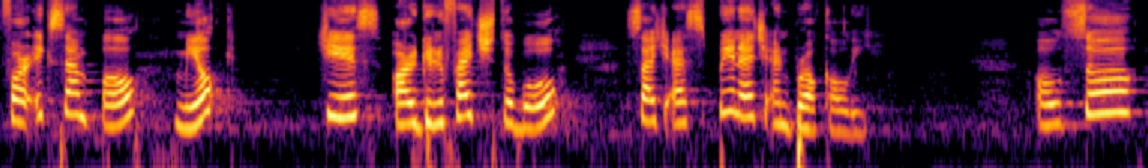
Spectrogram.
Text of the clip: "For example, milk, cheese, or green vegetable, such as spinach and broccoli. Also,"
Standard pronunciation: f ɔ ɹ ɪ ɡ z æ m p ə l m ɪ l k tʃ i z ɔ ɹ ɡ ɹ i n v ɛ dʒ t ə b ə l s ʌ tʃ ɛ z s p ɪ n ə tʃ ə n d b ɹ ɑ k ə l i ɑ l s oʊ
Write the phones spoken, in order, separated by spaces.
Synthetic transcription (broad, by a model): f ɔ ɹ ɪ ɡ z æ m p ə l m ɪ l k tʃ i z ɔ ɹ ɡ i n f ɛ tʃ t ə b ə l s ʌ tʃ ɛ s p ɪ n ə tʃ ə n b ɹ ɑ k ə l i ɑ l s oʊ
